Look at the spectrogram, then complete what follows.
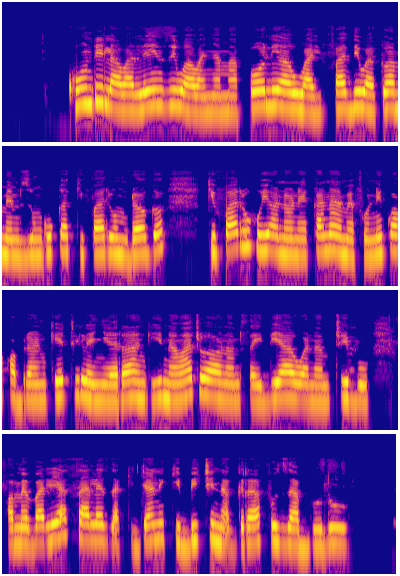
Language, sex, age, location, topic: Swahili, female, 18-24, Nairobi, government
